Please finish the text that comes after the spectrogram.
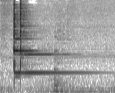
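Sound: beer glasses clinking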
